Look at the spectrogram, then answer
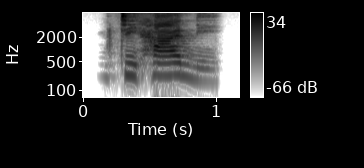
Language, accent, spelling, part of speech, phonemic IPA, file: Swahili, Kenya, mtihani, noun, /m̩.tiˈhɑ.ni/, Sw-ke-mtihani.flac
- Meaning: examination, test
